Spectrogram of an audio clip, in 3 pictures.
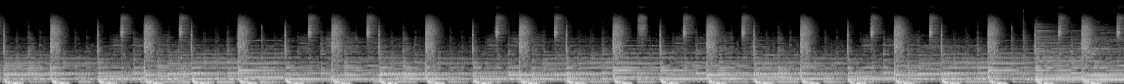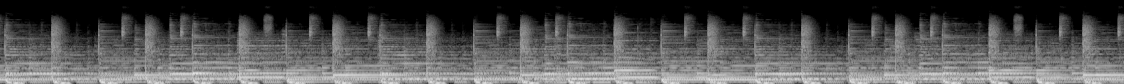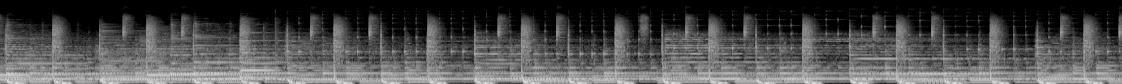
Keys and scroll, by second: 3.0 ctrl+z.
